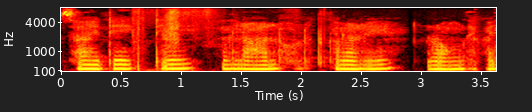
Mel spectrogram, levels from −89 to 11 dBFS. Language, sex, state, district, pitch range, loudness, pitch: Bengali, female, West Bengal, Purulia, 185-195 Hz, -18 LUFS, 190 Hz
